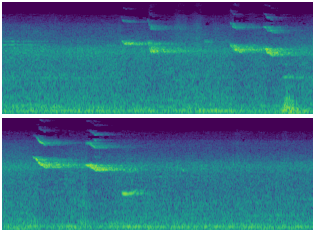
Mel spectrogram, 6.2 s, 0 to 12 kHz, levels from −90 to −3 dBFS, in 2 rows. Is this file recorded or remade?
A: recorded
